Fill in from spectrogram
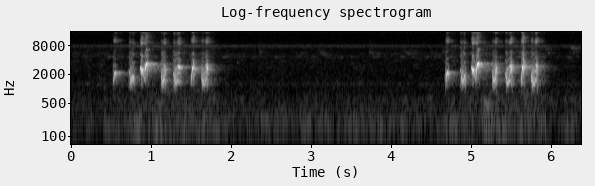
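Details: Red-whiskered bulbul delivering tightly packed 'sap dok' song phrases, meant for teaching young hand-reared birds: two fast, bubbly whistled phrases of about seven notes each, separated by roughly three seconds of silence.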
